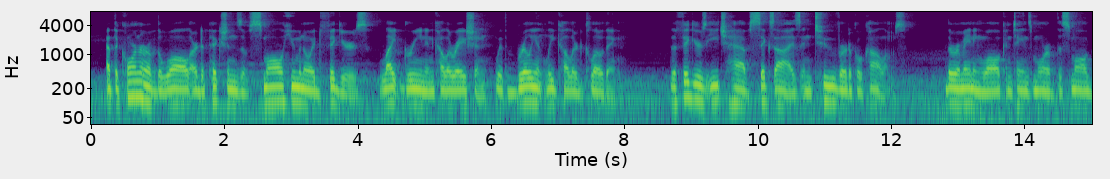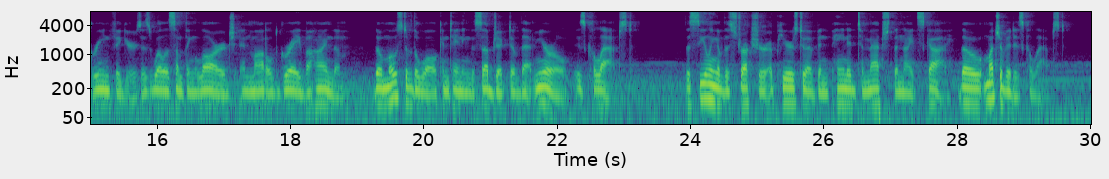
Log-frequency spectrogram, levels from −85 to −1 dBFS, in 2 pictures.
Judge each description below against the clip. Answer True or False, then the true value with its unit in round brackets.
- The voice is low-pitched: True (95 Hz)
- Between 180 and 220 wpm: False (170 wpm)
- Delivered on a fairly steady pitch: False (3.2 semitones)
